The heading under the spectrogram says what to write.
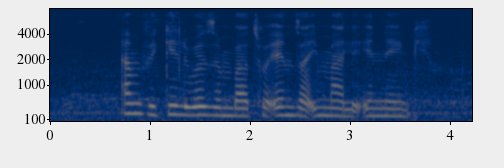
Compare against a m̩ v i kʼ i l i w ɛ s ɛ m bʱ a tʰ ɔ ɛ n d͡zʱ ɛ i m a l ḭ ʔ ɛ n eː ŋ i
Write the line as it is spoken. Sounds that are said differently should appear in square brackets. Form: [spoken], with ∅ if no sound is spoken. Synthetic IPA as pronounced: a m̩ v i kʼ i l i w ɛ [z] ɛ m bʱ a tʰ ɔ ɛ n d͡zʱ [a] i m a l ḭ ʔ ɛ n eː ŋ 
